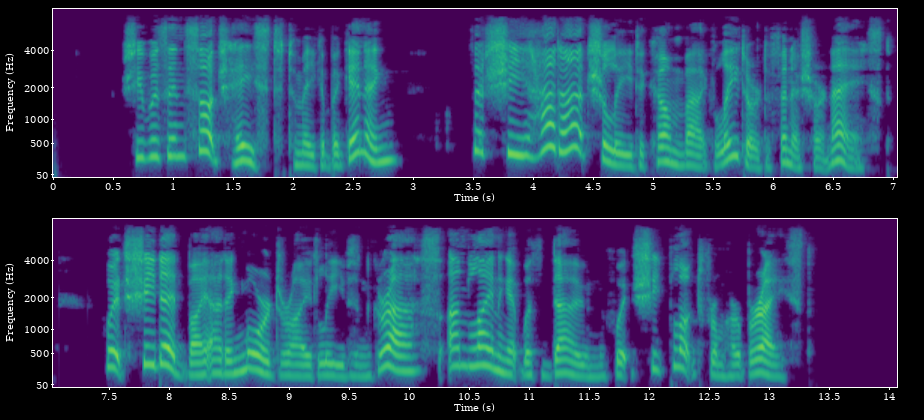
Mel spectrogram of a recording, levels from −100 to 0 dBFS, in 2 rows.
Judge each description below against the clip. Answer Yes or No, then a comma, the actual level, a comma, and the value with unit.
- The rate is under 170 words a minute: No, average, 180 wpm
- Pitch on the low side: No, high, 210 Hz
